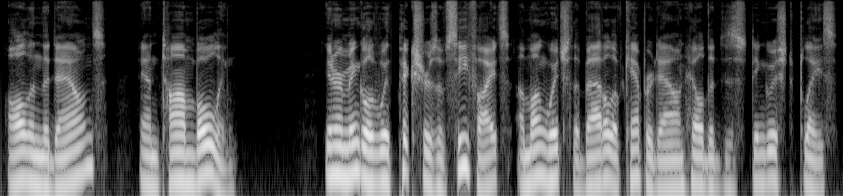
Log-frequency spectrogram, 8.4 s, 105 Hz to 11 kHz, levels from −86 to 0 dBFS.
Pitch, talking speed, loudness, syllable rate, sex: 140 Hz, 165 wpm, -18 LUFS, 5.2 syllables/s, male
